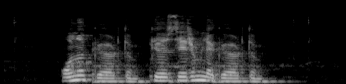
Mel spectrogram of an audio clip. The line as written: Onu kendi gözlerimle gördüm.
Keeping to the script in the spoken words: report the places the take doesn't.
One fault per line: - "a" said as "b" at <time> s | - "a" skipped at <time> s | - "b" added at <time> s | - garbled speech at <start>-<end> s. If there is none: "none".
- "kendi" said as "gördüm" at 0.9 s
